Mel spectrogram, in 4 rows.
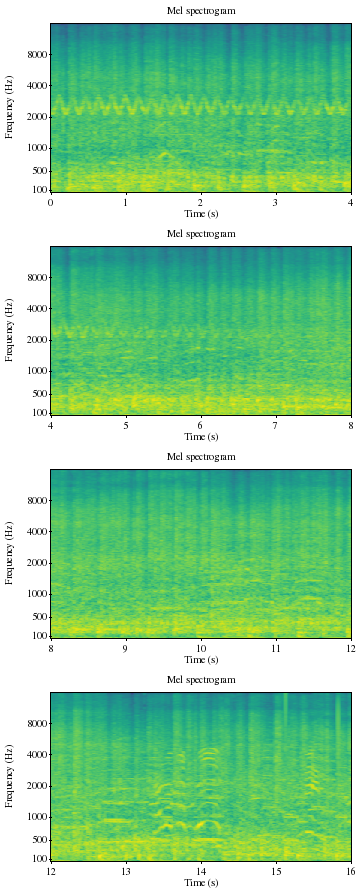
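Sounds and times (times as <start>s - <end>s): bass drum beat: 0.0s - 16.0s
brass horns: 0.0s - 16.0s
street band playing: 0.0s - 16.0s.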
